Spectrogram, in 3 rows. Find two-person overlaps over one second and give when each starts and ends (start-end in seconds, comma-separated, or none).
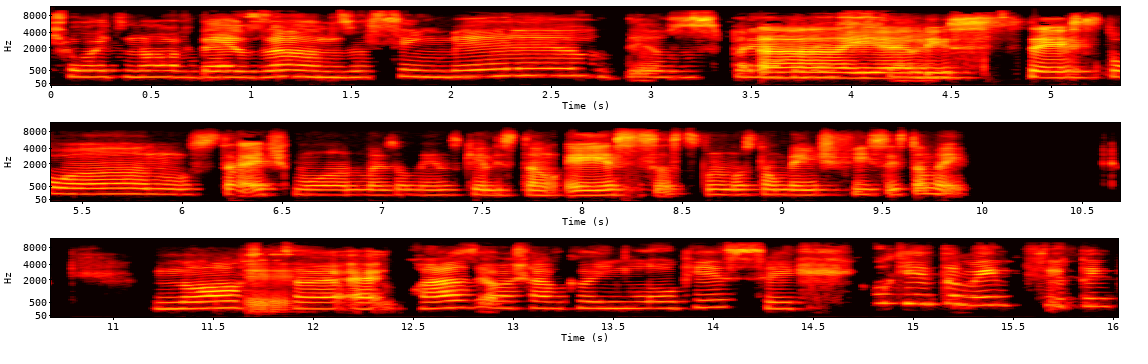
3.5-4.8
